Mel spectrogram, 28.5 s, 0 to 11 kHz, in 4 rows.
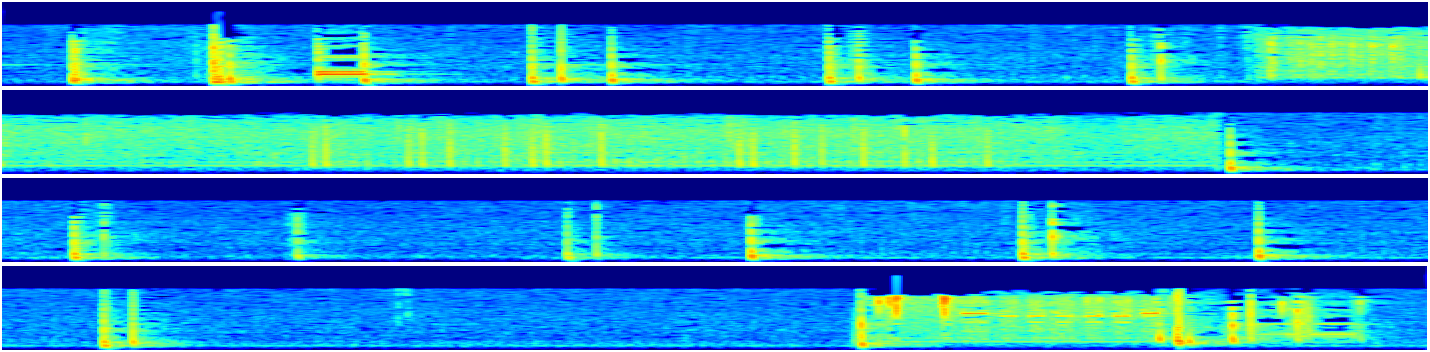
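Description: Sharp clicks and bangs of old telephone exchange switching gear during a normal pulse-dialed call, with stretches of steady tone and a burst of short multi-frequency beeps near the end (KP, 9999, start), no talking, heard clearly down a phone line.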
